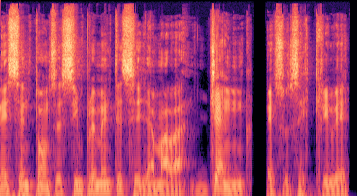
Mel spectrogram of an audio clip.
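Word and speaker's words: Zheng: shuang que en ese entonces simplemente se llamaba jeng eso se escribe Z h e n G logra hacerse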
